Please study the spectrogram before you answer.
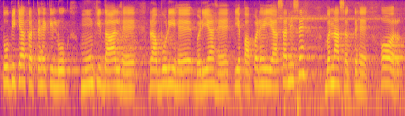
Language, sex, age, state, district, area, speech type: Hindi, female, 30-45, Rajasthan, Jodhpur, urban, spontaneous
